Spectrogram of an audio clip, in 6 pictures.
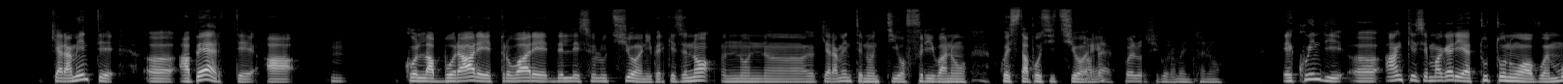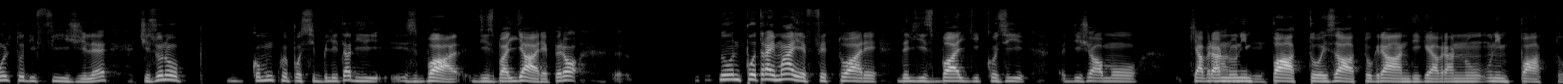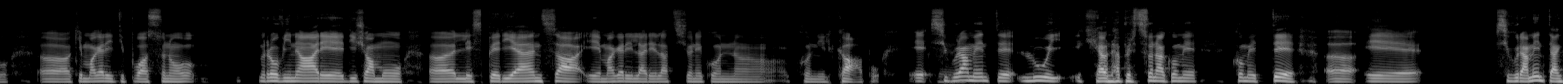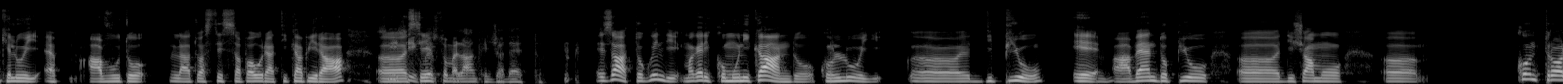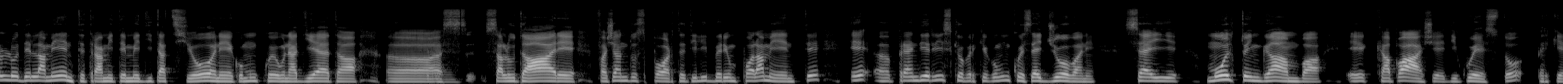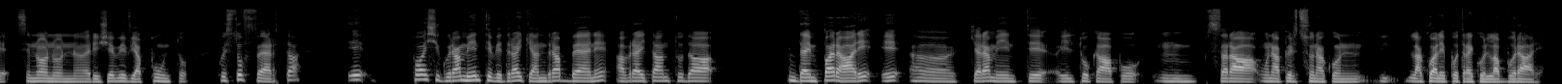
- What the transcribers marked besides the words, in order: laughing while speaking: "che"; throat clearing; swallow
- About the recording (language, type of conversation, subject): Italian, advice, Come posso affrontare la paura di fallire quando sto per iniziare un nuovo lavoro?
